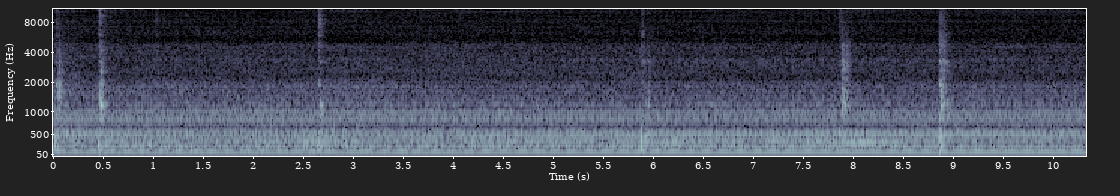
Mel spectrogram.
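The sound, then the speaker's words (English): Popcorn kernels begin popping in a running microwave set for 3 minutes 59 seconds: about five sharp, scattered pops at irregular intervals break through the oven's steady, loud low hum and whir. “Starting to pop.”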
